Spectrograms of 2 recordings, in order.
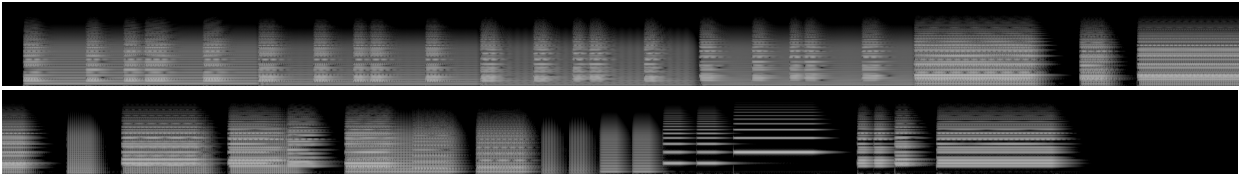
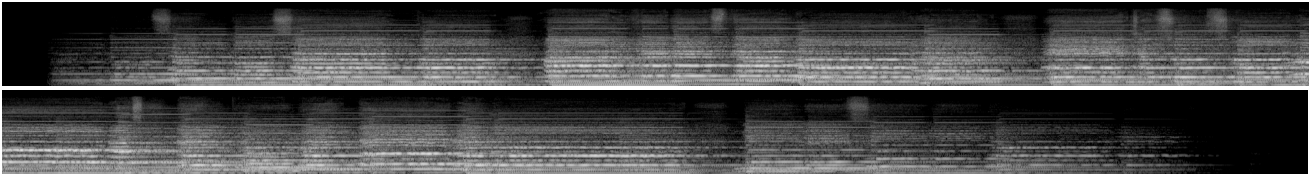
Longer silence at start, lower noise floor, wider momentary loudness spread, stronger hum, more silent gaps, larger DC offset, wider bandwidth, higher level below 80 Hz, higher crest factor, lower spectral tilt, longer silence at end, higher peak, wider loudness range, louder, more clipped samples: second, 0.2 s vs 0.6 s; first, -86 dBFS vs -76 dBFS; second, 12 LU vs 15 LU; first, 60 Hz at -70 dBFS vs none; neither; neither; second, 13.5 kHz vs 16 kHz; second, -50 dBFS vs -32 dBFS; first, 22 dB vs 16 dB; about the same, -4.5 dB/octave vs -4.5 dB/octave; first, 1.65 s vs 1.4 s; about the same, -2 dBFS vs -2 dBFS; second, 5 LU vs 10 LU; second, -22 LUFS vs -17 LUFS; neither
